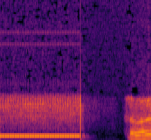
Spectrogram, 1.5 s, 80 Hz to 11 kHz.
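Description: A steady, loud telephone dial tone hums for under a second, cut off by a sharp click, then a short silence before a voice starts speaking on the line, as B98.5 radio hosts place a call.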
